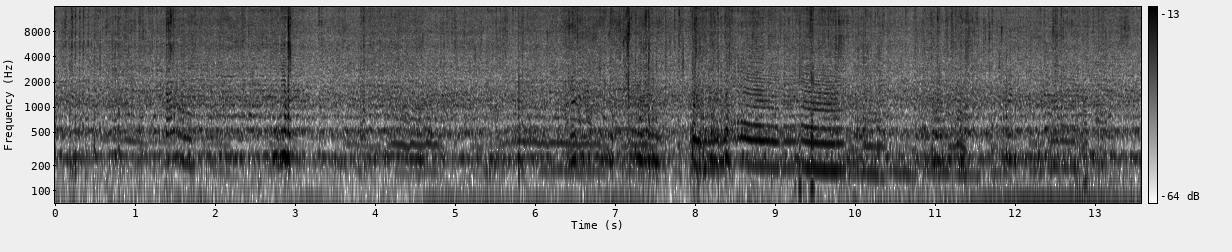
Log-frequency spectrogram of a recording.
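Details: Inside an open beehive on a sunny day, honey bees at work make a steady droning hum, with a few individual buzzes rising and falling in pitch around the middle and a low wind rumble underneath.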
